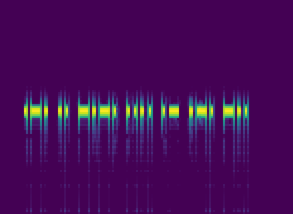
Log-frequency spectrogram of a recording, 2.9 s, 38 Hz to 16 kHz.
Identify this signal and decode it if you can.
Morse code, heard as a keyed tone, about 34 wpm, 700 Hz. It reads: RICHARD
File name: UK MASTER QSOs TRAINING / 35WPM / UK MASTER QSOs 0005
